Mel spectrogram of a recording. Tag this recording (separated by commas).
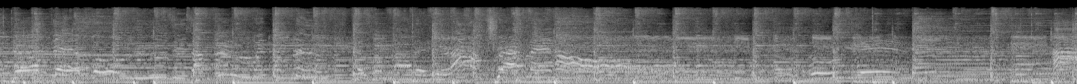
Music, Pop music, Singing, outside, urban or man-made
